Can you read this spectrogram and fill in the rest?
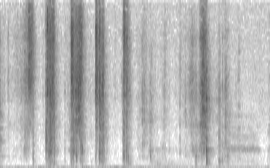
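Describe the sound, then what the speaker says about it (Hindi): Tarot cards riffled and drawn from a deck in a series of quick crisp flutters and snaps, close and fairly loud, with no talk over them. "I'm gonna take one more card from this."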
